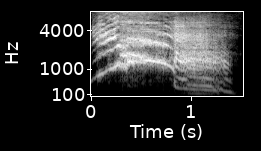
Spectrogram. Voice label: Female Harpy Attack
